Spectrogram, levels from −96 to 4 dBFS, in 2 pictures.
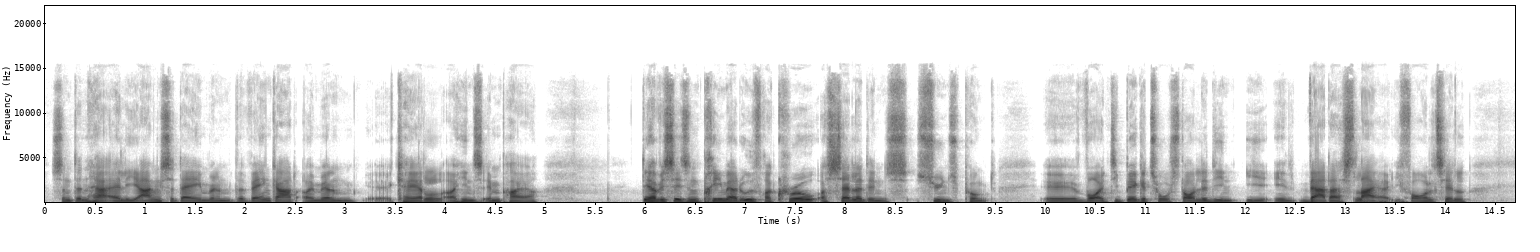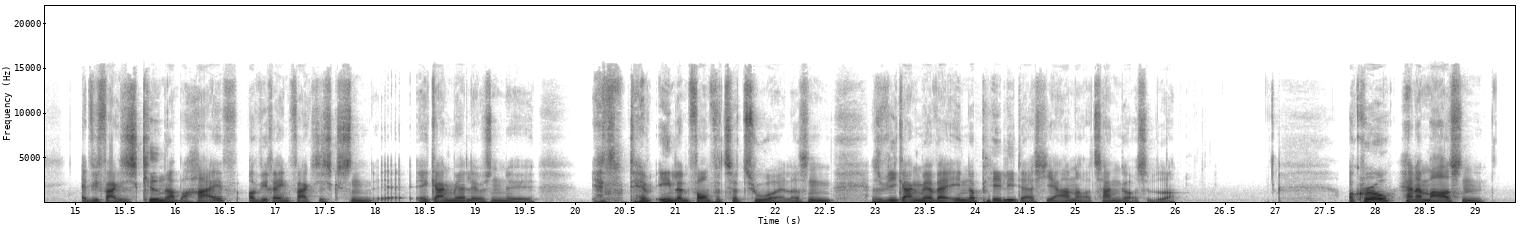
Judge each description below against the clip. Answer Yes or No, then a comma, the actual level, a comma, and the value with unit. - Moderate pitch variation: Yes, average, 4.2 semitones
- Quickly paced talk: No, average, 190 wpm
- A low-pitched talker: Yes, low, 115 Hz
